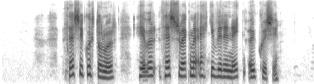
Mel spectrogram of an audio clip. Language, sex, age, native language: Icelandic, female, 70-79, Icelandic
